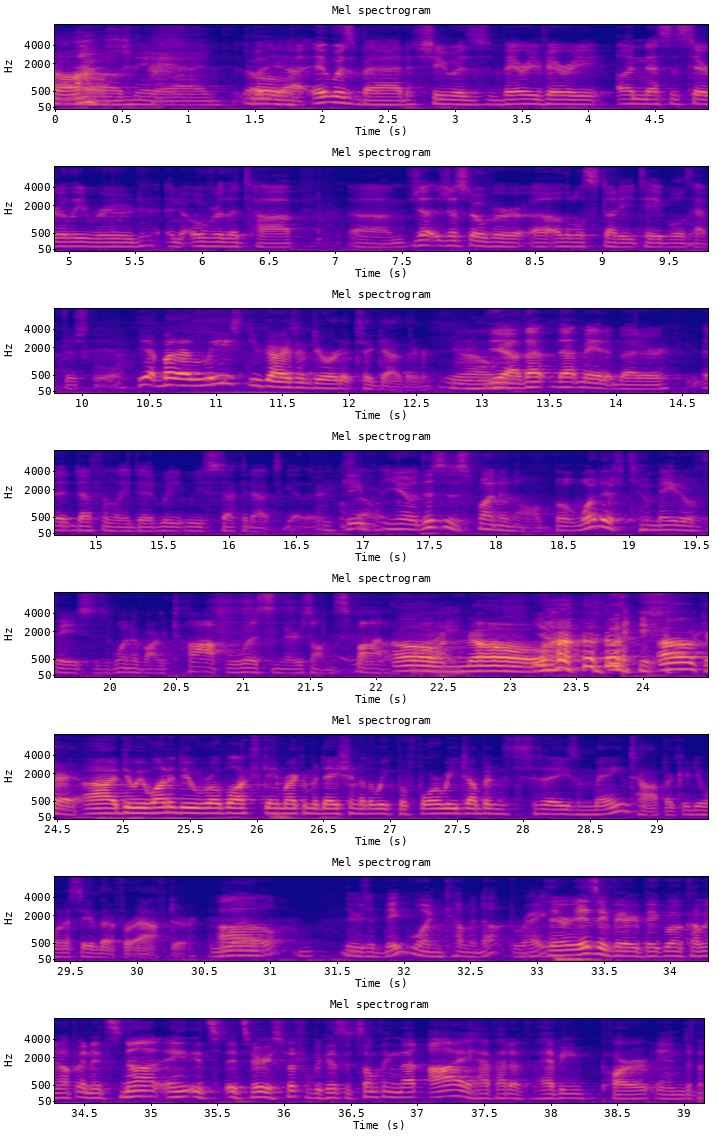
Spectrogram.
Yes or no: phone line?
no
